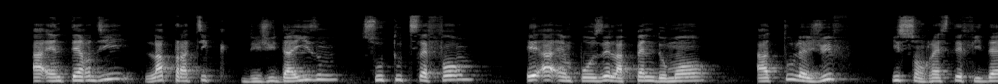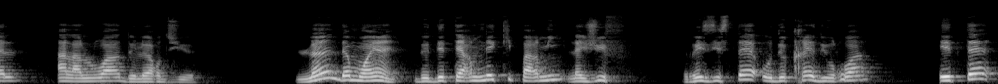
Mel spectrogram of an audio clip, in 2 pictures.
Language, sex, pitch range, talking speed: French, male, 155-200 Hz, 140 wpm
